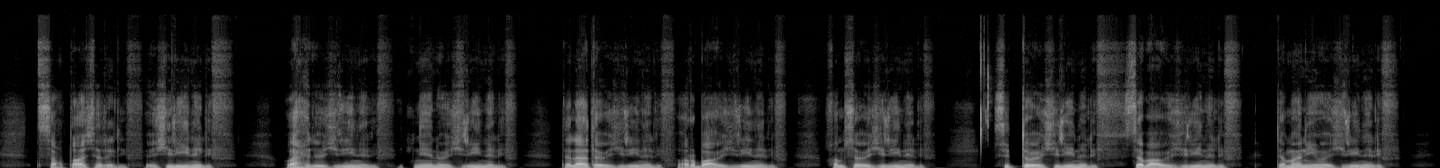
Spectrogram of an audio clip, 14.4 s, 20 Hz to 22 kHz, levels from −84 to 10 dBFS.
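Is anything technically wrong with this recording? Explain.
Yes. This speech clip has lost LE Audio frames in three places: 3.45 to 3.48 s, 7.15 to 7.17 s, and 8.91 to 8.94 s. The first and last gaps are about 20 ms, which fits two lost 10 ms frames. The middle gap fits one. For each gap the LC3 decoder repeated the previous spectrum with random signs. Tonal speech becomes a short noisy smear. On a spectrogram, the harmonic lines blur into diffuse energy for a sliver. The waveform shows a brief burst of incoherent noise.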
